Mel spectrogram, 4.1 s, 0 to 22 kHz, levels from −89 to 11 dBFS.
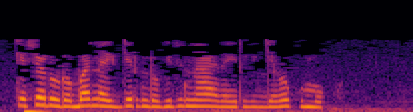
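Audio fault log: Throughout: MP3 compression, heavy. The speech has nothing above 5 kHz, so s sounds lose their edge and the top end sounds dull. Quiet detail warbles and swirls as weak parts of the spectrum drop in and out from one frame to the next. Consonant onsets are smeared. This is likely an MP3 encoder starved of bits. It cut the treble at a fixed frequency and threw away low-level content. The damage fits a bitrate around 16 kbps.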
